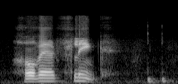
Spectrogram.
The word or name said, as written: Flinck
